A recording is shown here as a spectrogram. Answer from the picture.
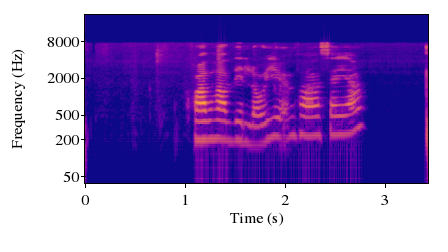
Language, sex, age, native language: Icelandic, female, 40-49, German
